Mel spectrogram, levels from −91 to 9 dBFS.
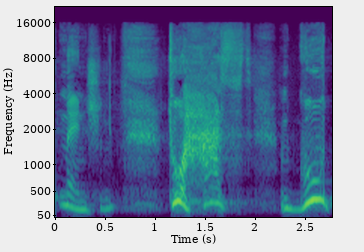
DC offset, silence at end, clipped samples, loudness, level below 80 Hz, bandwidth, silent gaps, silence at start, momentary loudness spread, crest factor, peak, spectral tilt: under 0.1%; 0 s; under 0.1%; -21 LUFS; -78 dBFS; 16 kHz; none; 0.05 s; 16 LU; 18 dB; -4 dBFS; -3 dB/octave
